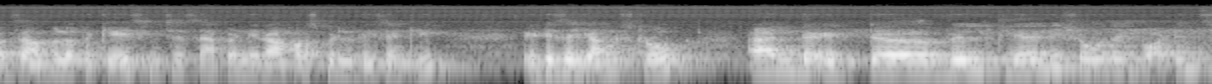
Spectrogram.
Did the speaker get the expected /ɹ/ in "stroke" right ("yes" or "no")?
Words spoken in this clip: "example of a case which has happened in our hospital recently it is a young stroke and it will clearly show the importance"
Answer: yes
